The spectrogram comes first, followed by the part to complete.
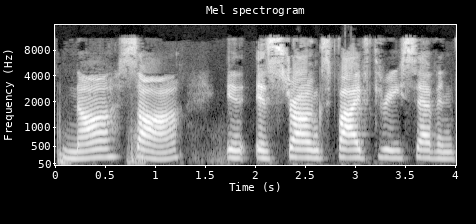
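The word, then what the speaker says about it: נָשָׂא: pointed out that the word NASA and it's pronounced na saw his Strong's five three seven five and it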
